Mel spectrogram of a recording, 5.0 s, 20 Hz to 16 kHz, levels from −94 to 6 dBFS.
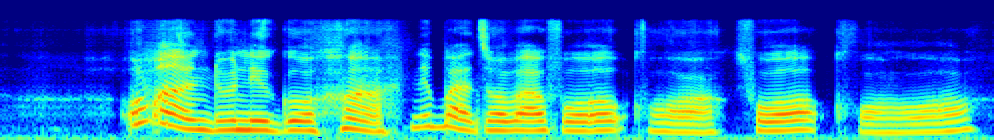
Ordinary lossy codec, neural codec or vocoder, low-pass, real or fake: none; autoencoder, 22.05 kHz, a latent of 192 numbers a frame, VITS, trained on many speakers; 9.9 kHz; fake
